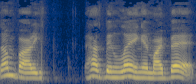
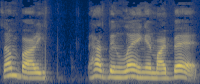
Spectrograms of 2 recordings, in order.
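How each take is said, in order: First: It is said in a big, deep voice. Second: It is said in a big, deep voice.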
